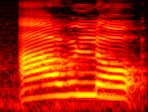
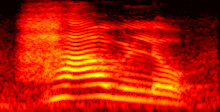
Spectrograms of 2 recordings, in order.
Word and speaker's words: hablo: saying the h like hablo espanol because the h is silent it doesn't matter if it's at the beginning or in the middle or at the end of the word the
